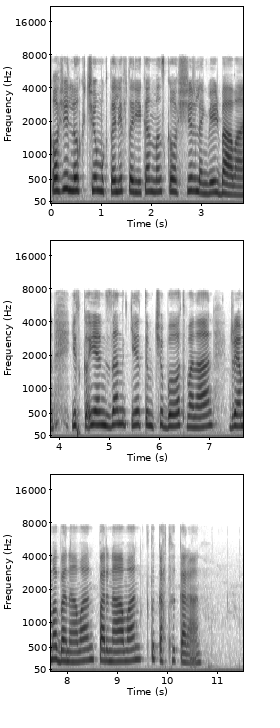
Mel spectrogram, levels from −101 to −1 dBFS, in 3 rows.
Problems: none marked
